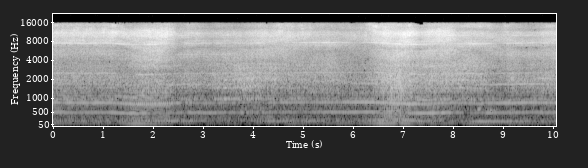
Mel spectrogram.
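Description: Blade 300X RC helicopter in flight: the steady whine of its brushless motor and spinning rotor, with two louder rushes of blade noise about two seconds in and again around seven seconds, when the whine's pitch dips briefly under load.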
